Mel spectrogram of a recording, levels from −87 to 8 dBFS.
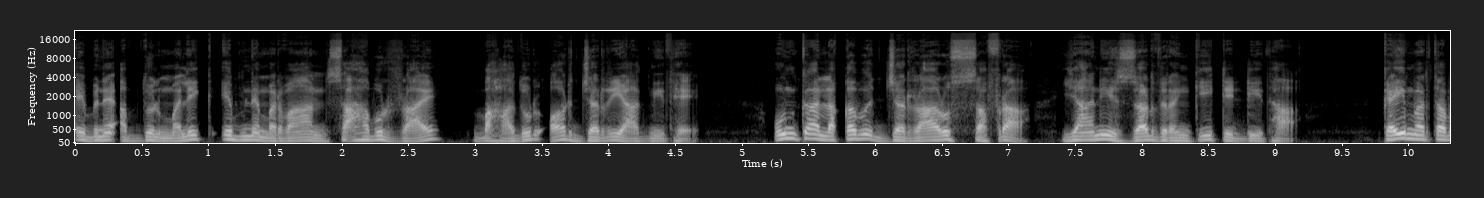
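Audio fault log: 0.39–0.45 s, 1.89–1.91 s, 3.13–3.19 s (between "مروان صاحبُ الرائے" and "اور جری آدمی"), 7.75–7.81 s, 8.71–8.81 s: lost packet rebuilt from error correction. Spans of 40, 20, 40, 40 and 60 ms, consistent with one to three lost packets each, play as rougher, noisier sound with no gap, because a low-bitrate copy stood in. On a spectrogram these show as brief, grainy patches without a silent break in the waveform.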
